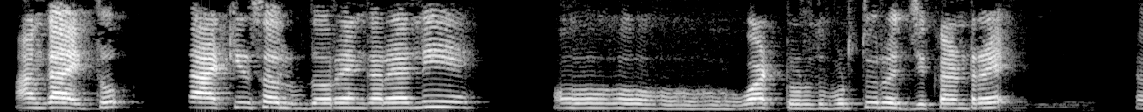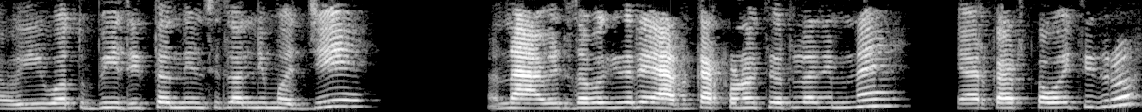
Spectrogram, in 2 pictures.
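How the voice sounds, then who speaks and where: A woman playing a furious scolding village mother. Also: very high voice. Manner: scolding, shouting threats. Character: angry village mother, sharp-tongued. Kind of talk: village comedy skit acting.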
